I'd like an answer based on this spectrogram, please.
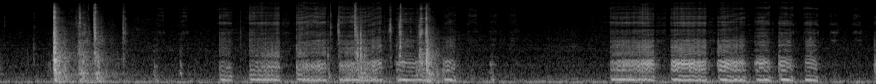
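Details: Indoor pet Netherland Dwarf rabbit snorting through its nose, seemingly territory-conscious; bursts of rough, huffing puffs in uneven runs, with a sharp knock near the start and steady room noise.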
